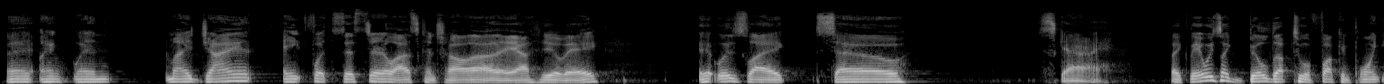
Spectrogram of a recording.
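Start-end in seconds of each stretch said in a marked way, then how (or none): 0.0-11.0 low, slow, drawn-out mock testimony; dopey slow mimicry, trailing low; imitating a whiny interviewee. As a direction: draw out every word, mocking their drama. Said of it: "standing there going like".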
